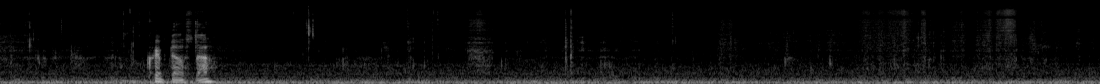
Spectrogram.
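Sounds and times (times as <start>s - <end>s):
person chewing: 0.0s - 1.4s, 2.8s - 6.8s
low hum inside a car: 0.0s - 11.0s.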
